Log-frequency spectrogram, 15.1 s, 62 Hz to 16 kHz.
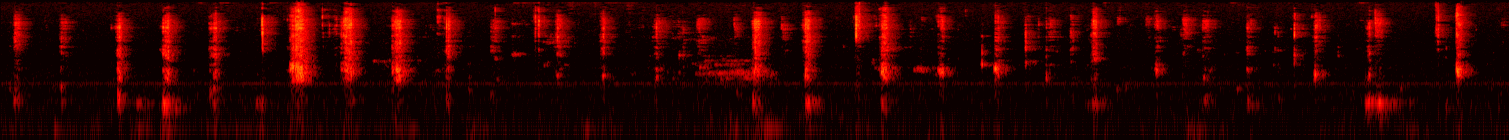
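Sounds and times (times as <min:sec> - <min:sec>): wet chewing mouth clicks: 0:00.1 - 0:14.8.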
